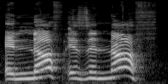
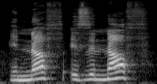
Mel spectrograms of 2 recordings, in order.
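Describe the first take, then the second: First: Louder and higher, rising at the end; exasperated outcry. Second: Said in the usual way. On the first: Real, not acted. A mother fed up with police violence declares it loudly. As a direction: put your foot down in exasperation. Outraged about police killings.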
